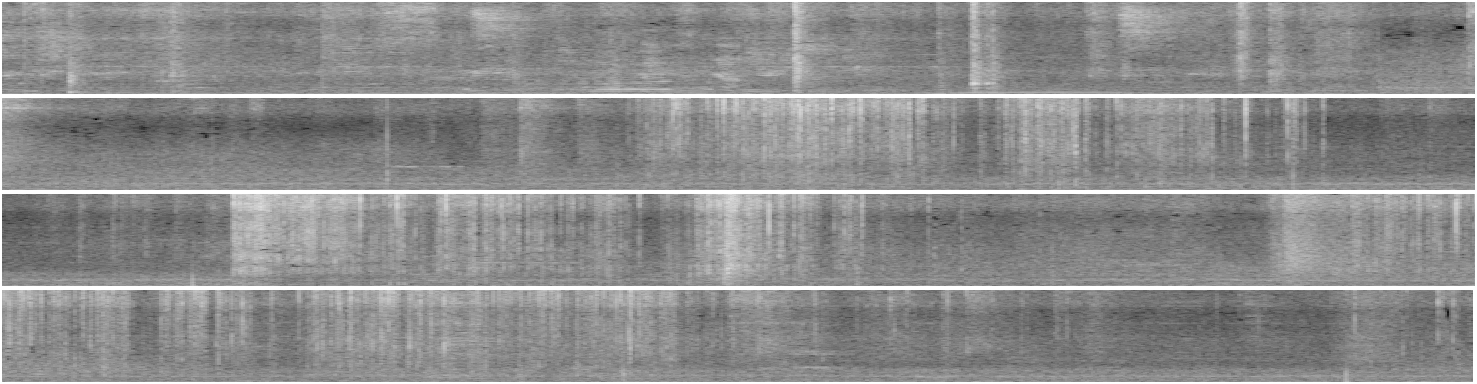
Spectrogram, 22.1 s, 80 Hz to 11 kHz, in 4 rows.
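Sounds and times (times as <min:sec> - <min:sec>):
supermarket background hum: 0:00.0 - 0:22.0
plastic packaging crinkling: 0:07.8 - 0:10.5, 0:11.8 - 0:14.7, 0:16.0 - 0:19.7.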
